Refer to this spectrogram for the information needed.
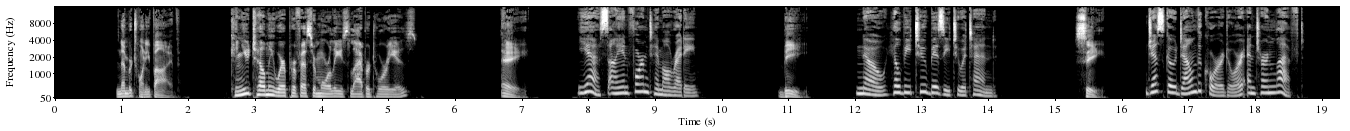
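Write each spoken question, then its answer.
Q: Can you tell me where Professor Morley's laboratory is?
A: C: Just go down the corridor and turn left.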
